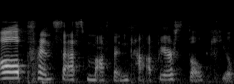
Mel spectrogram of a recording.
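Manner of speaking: put-on old lady voice. Joking with a friend about her future, doing an old lady obsessing over cats. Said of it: "You sounded kind of like an old lady obsessing over her cats".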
